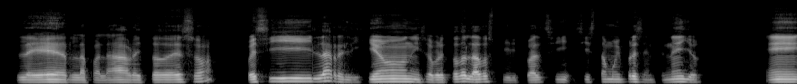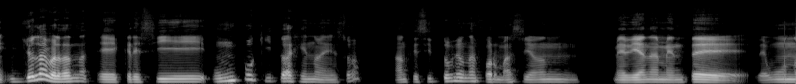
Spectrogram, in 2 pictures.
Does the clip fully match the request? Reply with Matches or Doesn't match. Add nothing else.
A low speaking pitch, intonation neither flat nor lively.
Matches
